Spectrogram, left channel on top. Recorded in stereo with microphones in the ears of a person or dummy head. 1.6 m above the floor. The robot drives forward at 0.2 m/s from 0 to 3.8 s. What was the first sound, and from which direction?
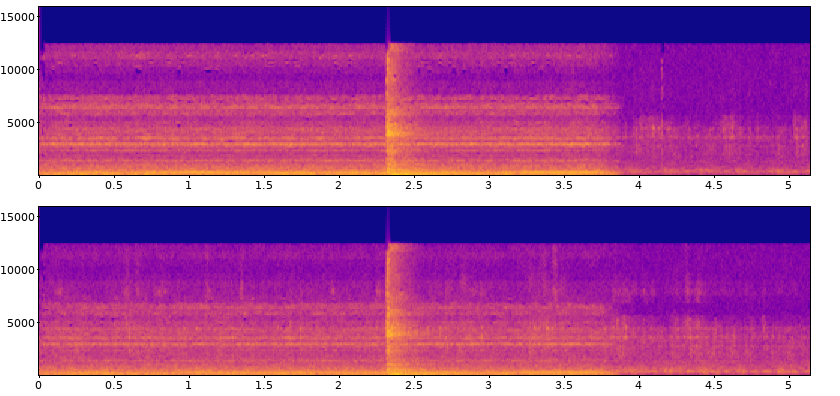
A thud, 15° left (ahead or behind).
